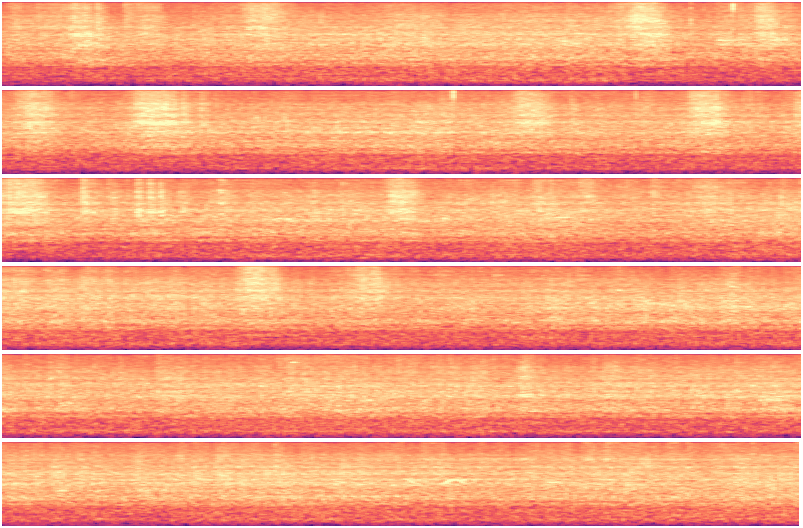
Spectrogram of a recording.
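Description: Container freight train's wagons rolling past at steady speed: a continuous noise of steel wheels on rail, with scattered sharp clicks during the first half.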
